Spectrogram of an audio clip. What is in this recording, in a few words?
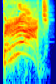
poof ru; Meepo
